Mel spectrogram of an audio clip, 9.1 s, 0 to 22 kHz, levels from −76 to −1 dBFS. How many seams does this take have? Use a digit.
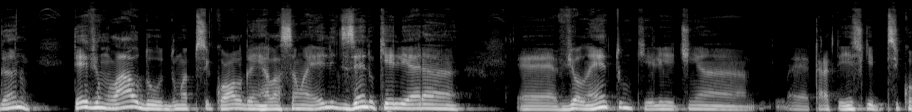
0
